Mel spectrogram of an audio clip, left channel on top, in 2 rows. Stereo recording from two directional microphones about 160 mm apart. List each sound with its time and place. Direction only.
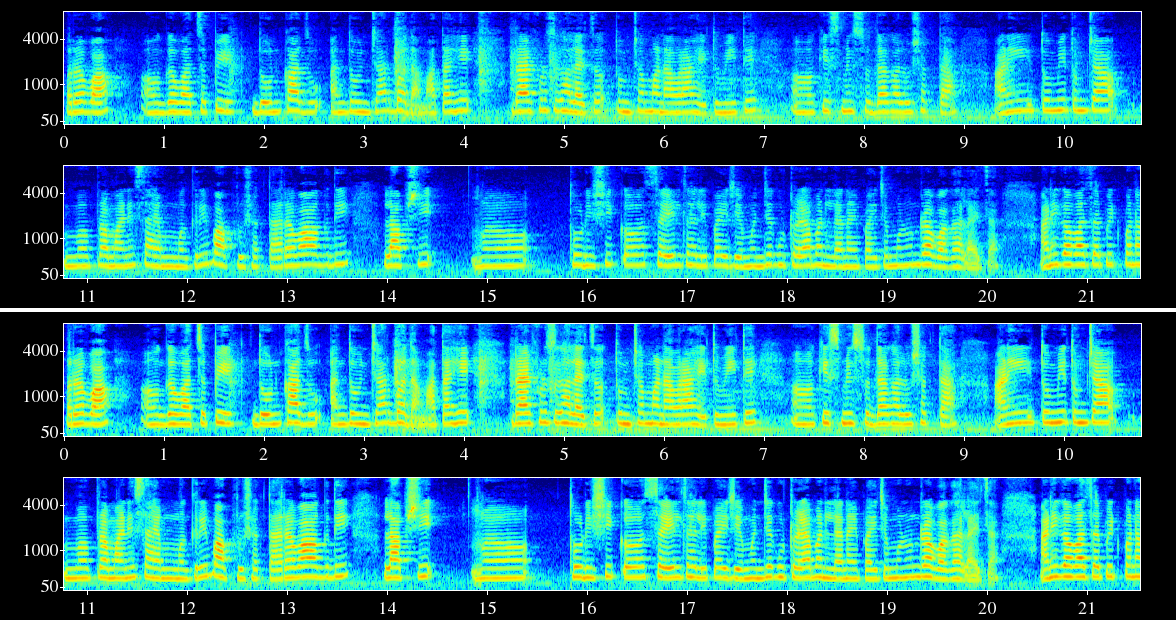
0.0 s speech: 10° right (ahead or behind)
